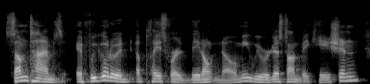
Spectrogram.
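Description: A man in his thirties talks in a relaxed podcast conversation. His medium-pitched voice lays out points emphatically, like a coach explaining his trade, with casual swearing mixed in. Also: quick pace. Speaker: fitness coach and content creator, interview guest.

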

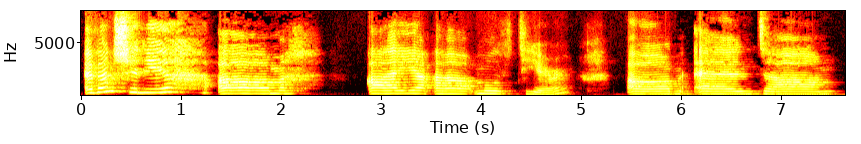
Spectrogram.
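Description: A woman in her thirties who grew up in the UAE, a designer answering interview questions in a relaxed, conversational way with frequent fillers. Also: a little high, poor audio. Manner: conversational, many fillers, measured pace. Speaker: guest, designer.

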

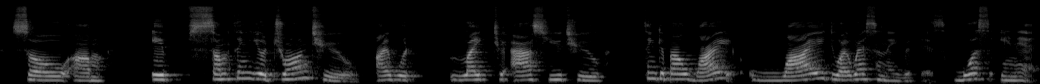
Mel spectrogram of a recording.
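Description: A middle-aged woman from Hong Kong, a podcast guest telling her story in an earnest, reflective way with animated asides. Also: mid-range voice. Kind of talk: conversational storytelling.

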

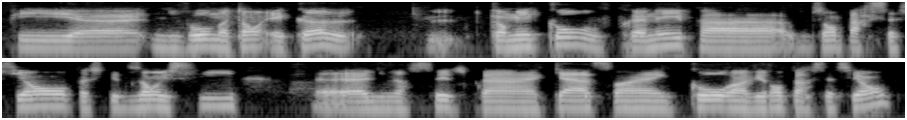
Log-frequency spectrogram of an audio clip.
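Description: A man with a bright, forceful voice who asks long questions that wander, full of hesitations. His tone stays even throughout. He sounds close and dry. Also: mid-range voice, unhurried, no room sound, dull audio. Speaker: interviewer. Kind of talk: casual interview questions.

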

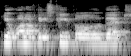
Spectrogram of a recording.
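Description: A woman hosts a casual podcast interview, her voice sitting a little low. She chats in an encouraging way and thinks aloud with fillers. The room around her sounds roomy and echoey. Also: completely flat delivery, a little slow, mellow. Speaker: podcast host. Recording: roomy echo.

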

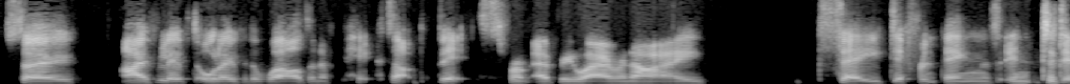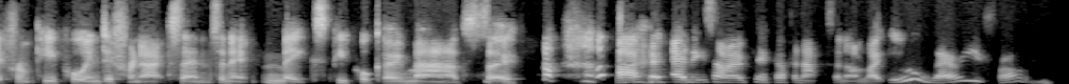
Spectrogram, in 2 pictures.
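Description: A woman hosts a relaxed interview in a chatty, encouraging way. Her voice sits at a middle pitch. The sound is dry, with very little of the room in it. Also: normal speed, dry recording, poor audio. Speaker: podcast host interviewing a guest. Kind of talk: casual interview chat.

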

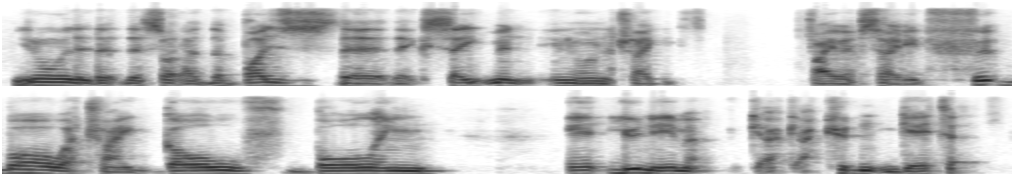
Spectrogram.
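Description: Earnest Scottish man, lowish voice. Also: fairly bright tone. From Scotland. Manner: earnest, halting, many restarts. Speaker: guest. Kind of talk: casual storytelling.

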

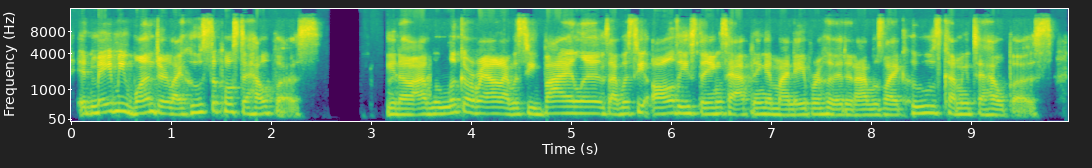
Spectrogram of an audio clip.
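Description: A woman's voice: low-pitched, fairly bright tone. A woman therapist from Texas, telling her life story earnestly as a podcast guest. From Texas, USA. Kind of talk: personal storytelling in an interview.

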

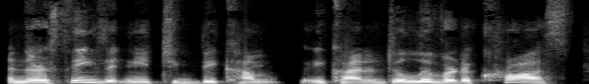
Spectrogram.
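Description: A woman's voice: fairly low pitch, fairly even intonation, quick pace, no echo. A woman whose first language is Russian, a podcast guest and leadership coach, explaining things earnestly in casual conversation with frequent "you know" and "like".

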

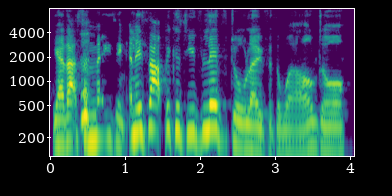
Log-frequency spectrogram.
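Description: A host chats in a casual interview, encouraging the guest with constant backchannels and bright exclamations. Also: mid-range voice, expressive, normal speed. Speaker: podcast host.

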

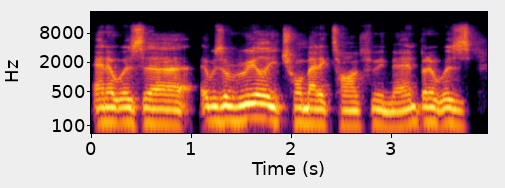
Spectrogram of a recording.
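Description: A man's voice: medium pitch, little pitch movement, moderate pace. Laid-back Australian man, slangy. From Hungary. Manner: laid-back, slangy, many fillers and restarts. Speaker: guest, yoga and mindfulness coach. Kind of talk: casual podcast interview.

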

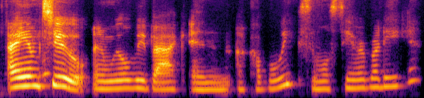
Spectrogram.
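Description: A woman's voice: mid-range voice, very fast, gravelly, darkish tone, husky. A woman co-hosting a podcast, chatting casually with her sister, with lots of fillers and easy laughter. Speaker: podcast co-host. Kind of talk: casual chat.

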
